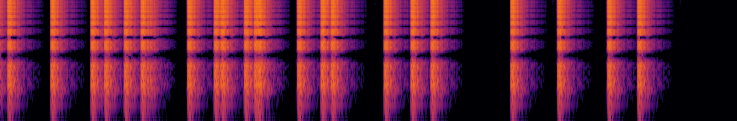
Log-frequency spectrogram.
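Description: Popcorn-popping sound effect: the same short pop repeated about twenty times, several a second at first, then thinning out to single pops about half a second apart, with none after about six seconds in. The popping slows as the unpopped kernels run out.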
